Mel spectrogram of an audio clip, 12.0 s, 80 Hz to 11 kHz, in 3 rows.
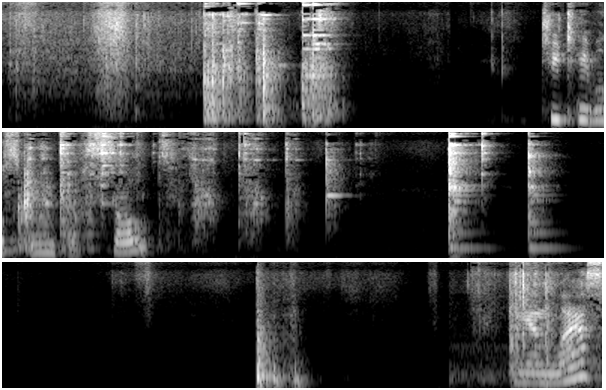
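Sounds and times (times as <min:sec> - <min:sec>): metal spoons clinking: 0:04.2 - 0:07.8
spoon tapping a metal pot: 0:07.0 - 0:07.8.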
